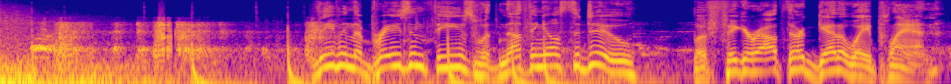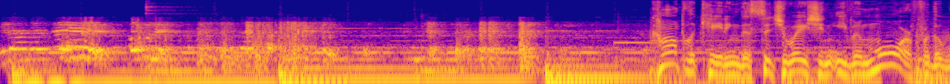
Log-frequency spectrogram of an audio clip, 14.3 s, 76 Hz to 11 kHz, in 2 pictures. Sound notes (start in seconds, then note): 0.0 boom; 7.2 group shouting; 9.6 hands banging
